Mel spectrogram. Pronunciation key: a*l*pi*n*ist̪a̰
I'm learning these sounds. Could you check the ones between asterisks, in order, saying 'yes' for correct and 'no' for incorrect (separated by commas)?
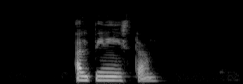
yes, yes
